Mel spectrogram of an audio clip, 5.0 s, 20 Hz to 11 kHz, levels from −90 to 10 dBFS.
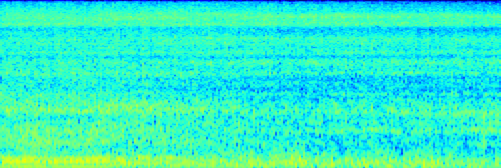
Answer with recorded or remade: recorded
